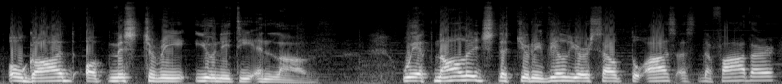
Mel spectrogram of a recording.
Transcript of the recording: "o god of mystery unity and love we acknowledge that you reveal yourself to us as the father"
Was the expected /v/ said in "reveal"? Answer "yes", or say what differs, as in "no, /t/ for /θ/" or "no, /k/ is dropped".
yes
